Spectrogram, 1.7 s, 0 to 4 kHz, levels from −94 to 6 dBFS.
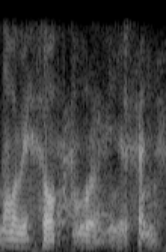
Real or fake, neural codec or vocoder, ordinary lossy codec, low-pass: fake; codec, 24 kHz, 1.5 kbps, HILCodec; none; 3.6 kHz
